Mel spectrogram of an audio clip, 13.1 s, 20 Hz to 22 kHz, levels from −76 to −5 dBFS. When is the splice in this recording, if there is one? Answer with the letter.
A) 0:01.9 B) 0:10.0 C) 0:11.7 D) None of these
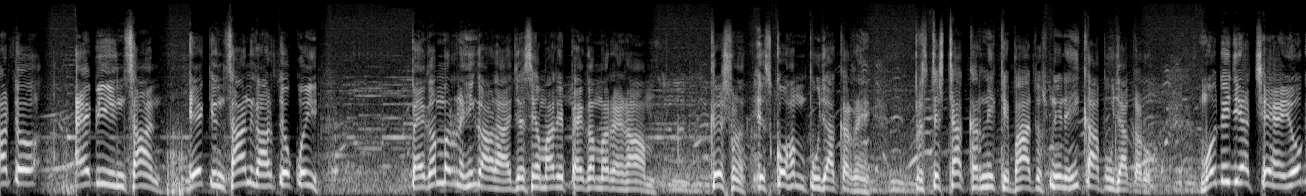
C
